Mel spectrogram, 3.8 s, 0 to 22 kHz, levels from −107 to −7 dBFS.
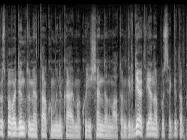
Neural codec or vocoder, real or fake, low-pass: none; real; 19.8 kHz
